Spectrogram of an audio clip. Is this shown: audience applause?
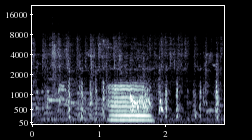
no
